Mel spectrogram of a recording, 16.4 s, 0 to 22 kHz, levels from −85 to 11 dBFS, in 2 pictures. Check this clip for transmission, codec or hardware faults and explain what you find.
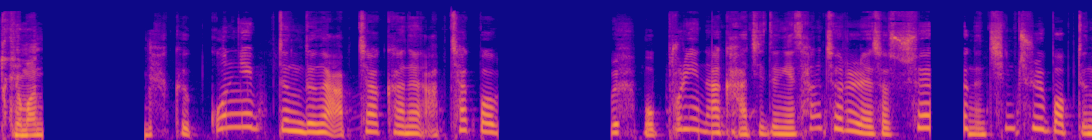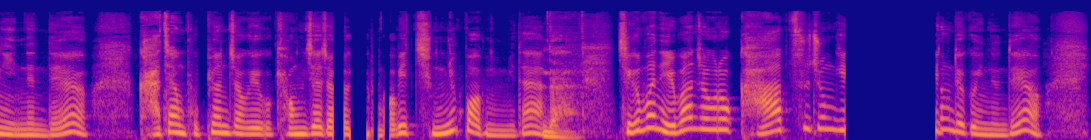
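Two faults are present in this speech clip: repeated digital broadcast dropouts and one sudden gain jump.

Digital broadcast dropouts occur at 0.32–1.15 s, 3.73–4.65 s, 6.97–7.28 s, 10.69–11.17 s and 14.53–15.26 s. Each time, the receiver stopped getting decodable frames and muted until valid data returned. The sound fades out over about 3 ms and goes silent for 0.26 to 0.85 s. The 10.69 s event is broken into several short holes, the longest 0.13 s. Speech sent during these gaps is lost.

The sudden gain jump comes between 5.24 and 5.34 s, where the level drops abruptly by about 10 dB. The speech and the background noise fall together, with no ramp between the two levels. This is likely a digital gain change applied from one sample to the next, such as a level setting switched without smoothing.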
